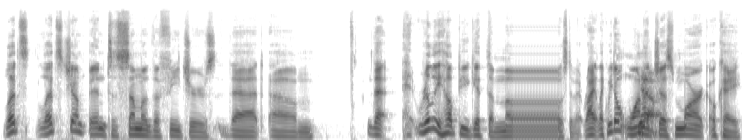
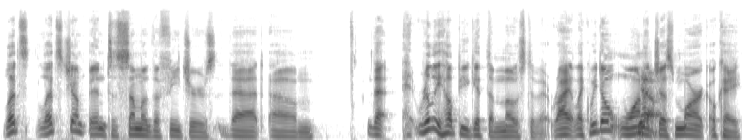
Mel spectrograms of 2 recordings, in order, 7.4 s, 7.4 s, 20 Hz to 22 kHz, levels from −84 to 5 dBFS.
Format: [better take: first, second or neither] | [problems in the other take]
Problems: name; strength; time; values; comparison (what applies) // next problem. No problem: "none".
second | audio freezing; at 5 s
